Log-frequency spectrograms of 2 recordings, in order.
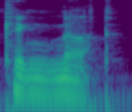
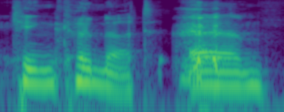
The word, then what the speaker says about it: Canute: Is it actually that his name's just King Nut? No, it's Canute.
